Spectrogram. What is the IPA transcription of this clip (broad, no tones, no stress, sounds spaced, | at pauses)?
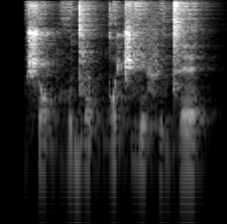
ʃ ɔ bʱ o d j ɜ p ɡ ɔ t͡ʃ ɦ e f ɪ d͡z ɛ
